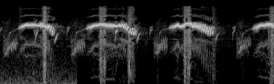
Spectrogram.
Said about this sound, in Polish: Uwaga, uwaga, szpak robi tak.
